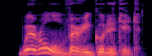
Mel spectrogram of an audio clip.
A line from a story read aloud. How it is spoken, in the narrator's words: said the Dean cheerfully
